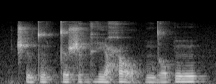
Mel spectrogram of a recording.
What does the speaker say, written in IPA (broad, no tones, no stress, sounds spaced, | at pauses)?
t͡ʃʼ ɘ tʷ œ̃ tː œ ʃ ə ɡʱ e ħ ɔ | n d ɔ p ũ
